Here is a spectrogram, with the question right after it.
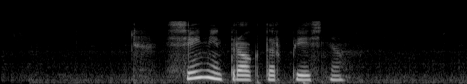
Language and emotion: Russian, neutral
